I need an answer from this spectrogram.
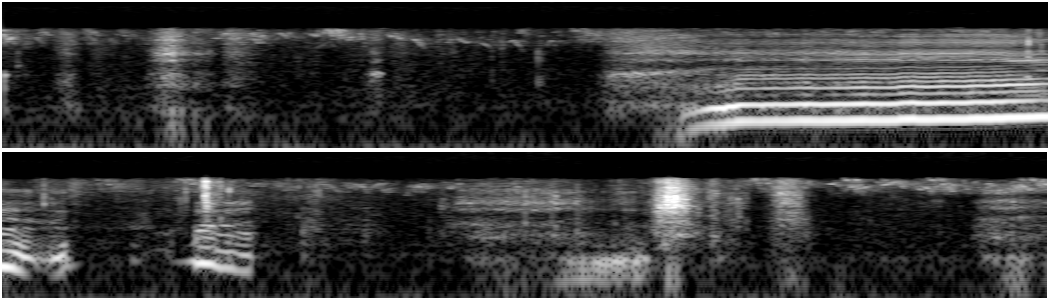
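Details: Bengal tiger giving a single long, deep, harmonic moan lasting about two seconds, steady then dropping at the end, with quieter rumbling and scattered shuffling noises before and after.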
